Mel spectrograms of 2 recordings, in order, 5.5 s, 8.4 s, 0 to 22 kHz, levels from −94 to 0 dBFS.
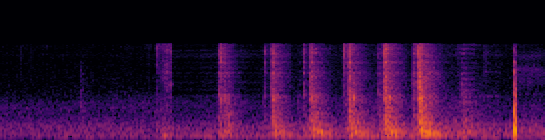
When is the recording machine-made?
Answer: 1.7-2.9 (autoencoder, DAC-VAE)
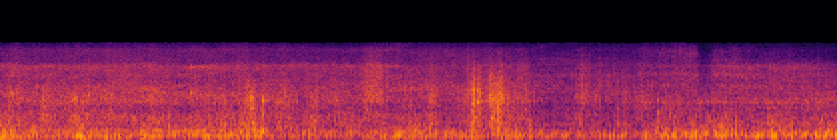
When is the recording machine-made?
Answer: 0.0-5.2 (codec, DAC); 5.9-6.5; 7.6-8.4

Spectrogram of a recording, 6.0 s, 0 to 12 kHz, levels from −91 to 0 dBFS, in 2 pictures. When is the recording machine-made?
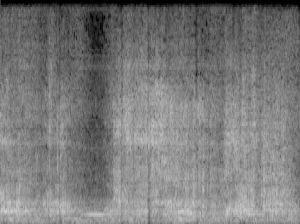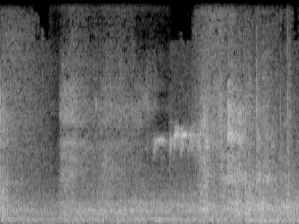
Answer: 0.0-2.4 (codec, HILCodec); 3.5-4.7

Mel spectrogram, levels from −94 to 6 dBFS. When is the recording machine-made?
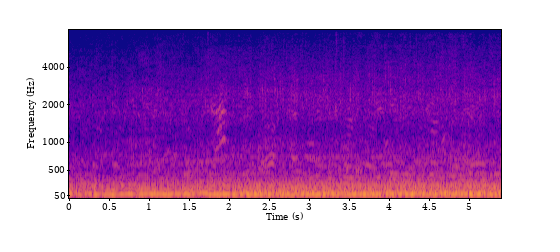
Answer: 0.0-2.0 (vocoder, WaveNeXt)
